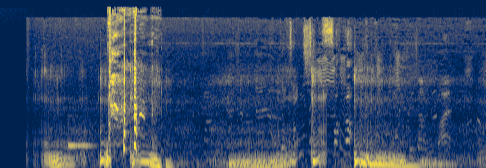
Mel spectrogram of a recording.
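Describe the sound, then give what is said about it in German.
A man snores loudly on an airplane, long rumbling breaths repeating in slow rhythm, broken by a few short sharp noises in between. “so, auf dem Skit in dem Album hörst du dann, wie sich es ungefähr angehört haben muss mit dem Schnarchen, weil da gibt es einen Skit, wo er im Flugzeug sitzt.”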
